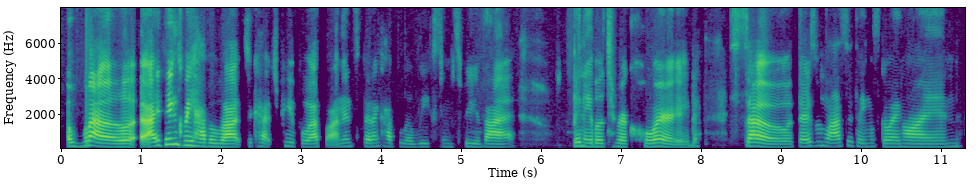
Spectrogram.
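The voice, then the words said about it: Voice sounds like a cold. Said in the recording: “I can hear it in your voice. ... It's still a little bit there, but I'm like, it's more like a cold now”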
